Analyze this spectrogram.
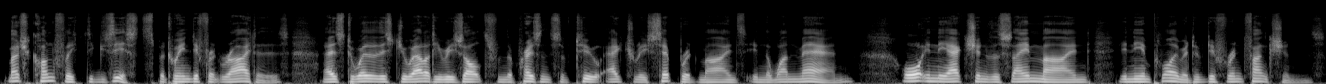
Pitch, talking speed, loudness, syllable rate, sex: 120 Hz, 170 wpm, -18 LUFS, 5.2 syllables/s, male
